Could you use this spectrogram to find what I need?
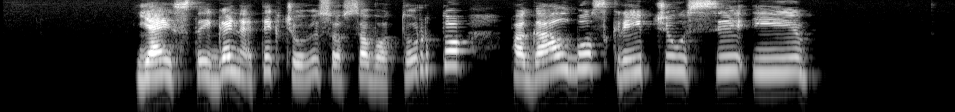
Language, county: Lithuanian, Utena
